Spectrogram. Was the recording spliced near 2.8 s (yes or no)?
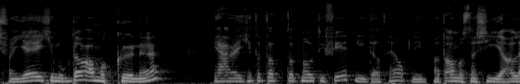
yes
